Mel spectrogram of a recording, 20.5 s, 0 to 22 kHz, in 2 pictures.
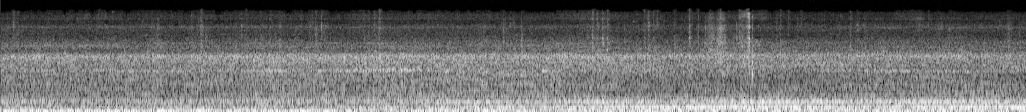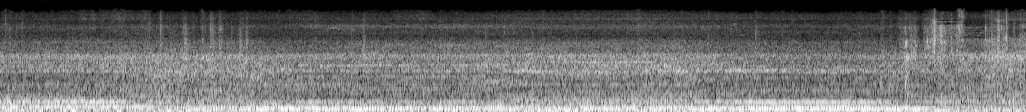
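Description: John Deere 6115R tractor engine heard from inside the cab, running steadily under load while pulling a seed drill. It makes a continuous drone, and a deeper hum grows stronger about five seconds in.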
